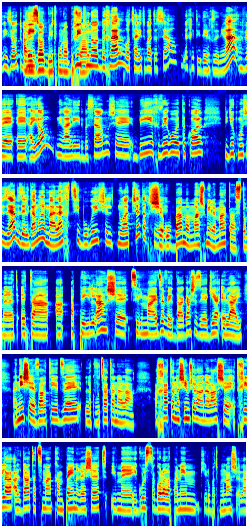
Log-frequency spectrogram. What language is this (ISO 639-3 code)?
heb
